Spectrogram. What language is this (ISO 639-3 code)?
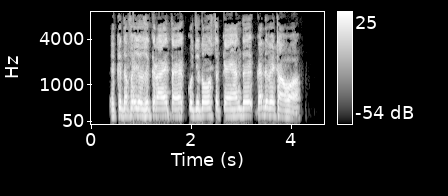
snd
